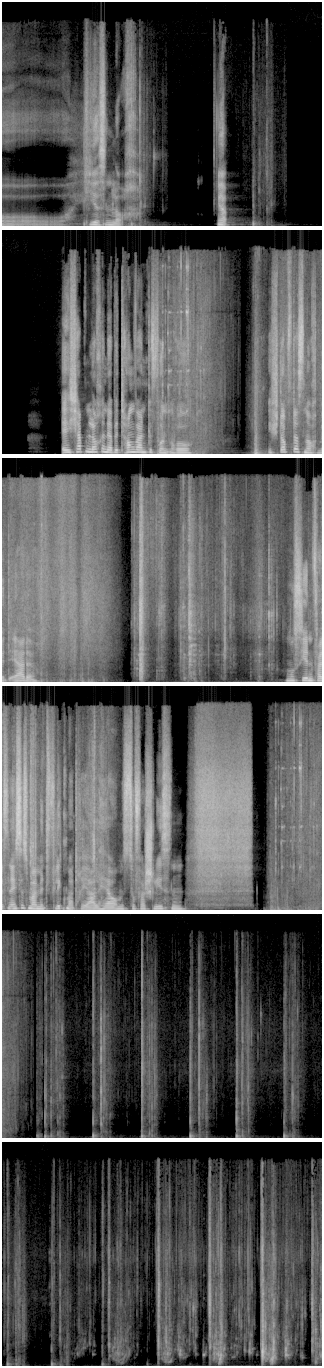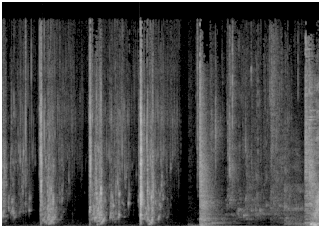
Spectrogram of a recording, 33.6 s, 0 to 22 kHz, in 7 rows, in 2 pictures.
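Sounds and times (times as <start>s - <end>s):
speech: 1.3s - 2.1s, 3.3s - 3.5s, 5.7s - 7.8s, 8.9s - 10.3s, 13.9s - 17.6s
water dripping into a container: 24.9s - 33.5s.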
